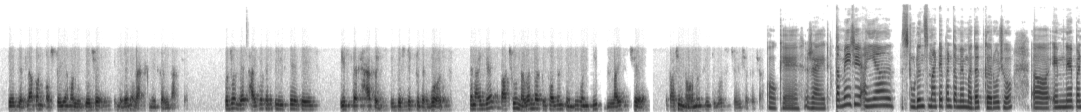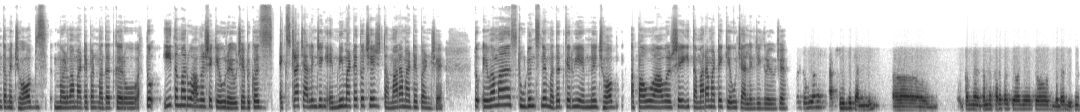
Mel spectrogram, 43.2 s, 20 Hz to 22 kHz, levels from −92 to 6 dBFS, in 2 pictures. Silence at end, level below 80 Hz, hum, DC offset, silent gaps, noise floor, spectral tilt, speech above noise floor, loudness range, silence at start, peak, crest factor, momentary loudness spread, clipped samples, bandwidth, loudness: 0 s; -58 dBFS; none; under 0.1%; 12.99-13.05 s; -62 dBFS; -4.5 dB/octave; 46 dB; 3 LU; 0.15 s; -2 dBFS; 16 dB; 7 LU; under 0.1%; 18 kHz; -16 LUFS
